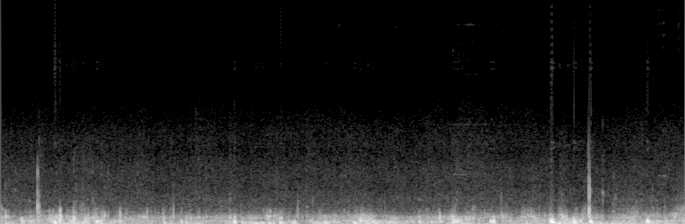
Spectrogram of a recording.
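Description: Muffled underwater sound heard through a camera's waterproof housing: irregular low thumps and rumble from movement in the water, with a few short sharp clicks.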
